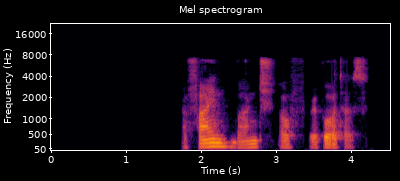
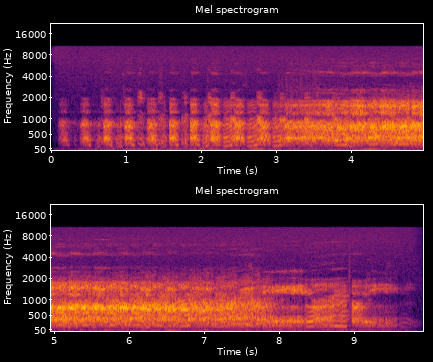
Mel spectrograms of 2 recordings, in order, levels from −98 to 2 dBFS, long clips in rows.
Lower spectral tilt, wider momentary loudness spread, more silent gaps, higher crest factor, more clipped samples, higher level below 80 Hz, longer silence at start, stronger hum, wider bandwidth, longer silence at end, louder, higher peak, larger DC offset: first, -6.5 dB/octave vs -4.5 dB/octave; about the same, 16 LU vs 14 LU; neither; about the same, 22 dB vs 18 dB; neither; second, -70 dBFS vs -54 dBFS; first, 1.75 s vs 0.1 s; neither; second, 7.6 kHz vs 11 kHz; about the same, 0.35 s vs 0.35 s; second, -30 LUFS vs -21 LUFS; second, -10 dBFS vs -2 dBFS; neither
